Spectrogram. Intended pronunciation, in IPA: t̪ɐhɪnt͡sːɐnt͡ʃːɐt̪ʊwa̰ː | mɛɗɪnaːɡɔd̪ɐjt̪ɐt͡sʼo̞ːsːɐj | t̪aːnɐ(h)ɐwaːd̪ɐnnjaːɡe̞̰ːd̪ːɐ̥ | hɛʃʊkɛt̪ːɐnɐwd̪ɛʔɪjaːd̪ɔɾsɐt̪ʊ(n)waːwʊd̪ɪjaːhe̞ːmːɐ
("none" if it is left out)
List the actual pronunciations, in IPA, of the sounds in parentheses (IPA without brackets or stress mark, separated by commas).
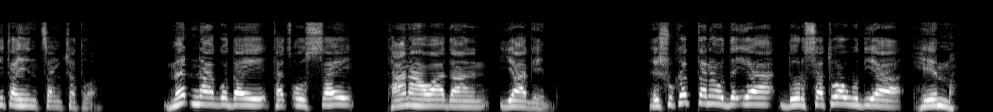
h, none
